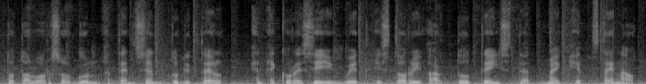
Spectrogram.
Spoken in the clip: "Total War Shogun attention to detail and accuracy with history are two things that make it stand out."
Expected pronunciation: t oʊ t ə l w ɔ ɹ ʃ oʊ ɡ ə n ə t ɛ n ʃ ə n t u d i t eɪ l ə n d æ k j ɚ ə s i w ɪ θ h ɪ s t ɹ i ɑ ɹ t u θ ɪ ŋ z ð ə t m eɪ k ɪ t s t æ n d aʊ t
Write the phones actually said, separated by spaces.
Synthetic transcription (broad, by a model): t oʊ t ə l w ɔ ɹ s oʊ ɡ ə n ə t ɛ n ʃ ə n t u d i t eɪ l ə n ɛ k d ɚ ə s i w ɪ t h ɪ s t ɹ i ɑ ɹ t u t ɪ ŋ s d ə t m eɪ k ɪ t s t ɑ n aʊ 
